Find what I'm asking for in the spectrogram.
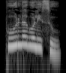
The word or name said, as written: ಪೂರ್ಣಗೊಳಿಸು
